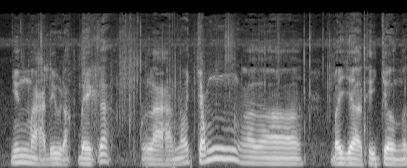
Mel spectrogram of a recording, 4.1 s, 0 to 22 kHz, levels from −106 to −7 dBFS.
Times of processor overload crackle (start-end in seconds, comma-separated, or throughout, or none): 1.46-1.92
